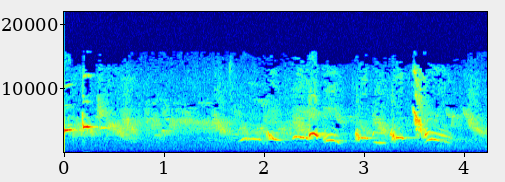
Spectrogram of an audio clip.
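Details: Spring morning bird chorus in Brittany, with varied bright whistled notes and quick slurred phrases rising and falling, several birds overlapping, louder in the second half.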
